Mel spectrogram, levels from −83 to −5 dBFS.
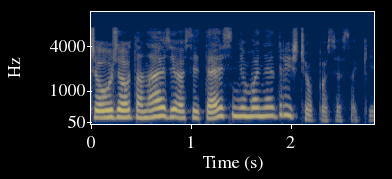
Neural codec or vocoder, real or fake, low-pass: codec, 16 kHz, 4 kbps, FreqCodec, smaller model; fake; 7.2 kHz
